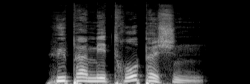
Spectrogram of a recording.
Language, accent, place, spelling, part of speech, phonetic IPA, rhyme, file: German, Germany, Berlin, hypermetropischen, adjective, [hypɐmeˈtʁoːpɪʃn̩], -oːpɪʃn̩, De-hypermetropischen.ogg
- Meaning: inflection of hypermetropisch: 1. strong genitive masculine/neuter singular 2. weak/mixed genitive/dative all-gender singular 3. strong/weak/mixed accusative masculine singular 4. strong dative plural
